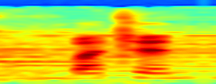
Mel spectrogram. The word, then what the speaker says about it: Mutton: I shall, Mutton. Your name rhymes with button.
